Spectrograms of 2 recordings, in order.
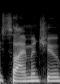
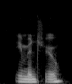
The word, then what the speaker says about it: Simon Chu: Technically, it's supposed to be Simon Chu, but it's pronounced Seaman Chu.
